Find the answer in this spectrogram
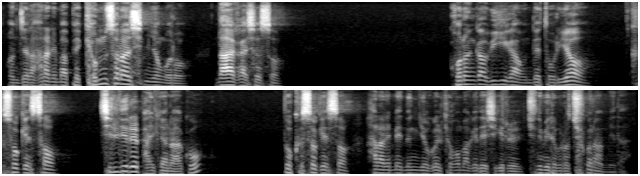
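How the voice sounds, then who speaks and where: A middle-aged pastor preaching a sermon who swings between hushed reflection and loud, pleading cries and acts out his own prayers. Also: mid-range voice.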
